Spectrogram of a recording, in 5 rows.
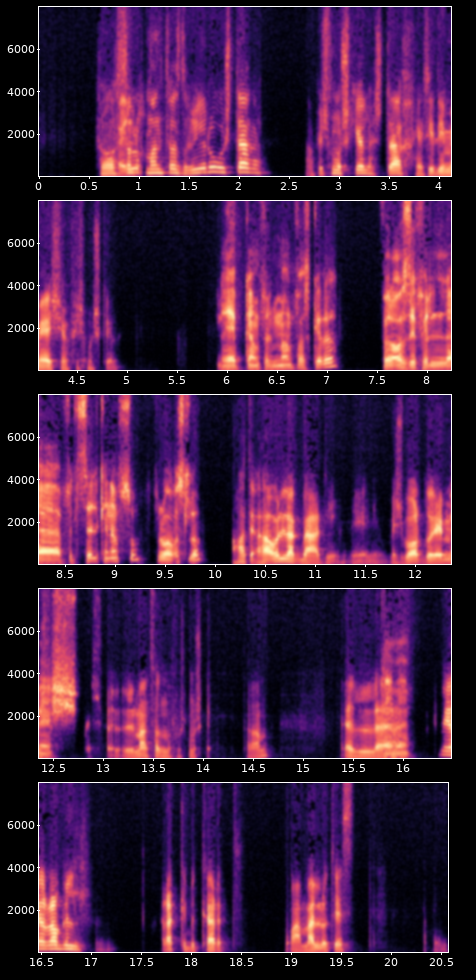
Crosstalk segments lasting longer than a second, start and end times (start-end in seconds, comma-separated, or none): none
